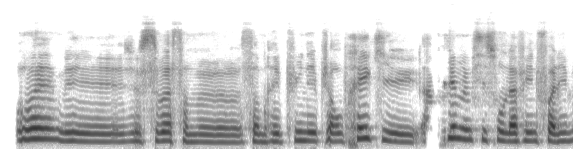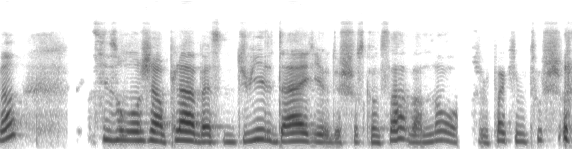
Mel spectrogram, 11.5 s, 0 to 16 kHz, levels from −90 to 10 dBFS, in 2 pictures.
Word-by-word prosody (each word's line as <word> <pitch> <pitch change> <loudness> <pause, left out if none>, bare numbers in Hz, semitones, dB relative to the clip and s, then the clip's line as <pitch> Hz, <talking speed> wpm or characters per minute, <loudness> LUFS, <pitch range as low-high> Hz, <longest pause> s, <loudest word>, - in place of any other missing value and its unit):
Ouais, 255 +2 +5
mais 195 -4 -1
je 205 +1 -4
sais 200 +2 -5
pas, 210 0 +3
ça 205 -1 -5
me 175 -1 -3
ça 185 +2 -3
me 180 - -4
répugne 200 +3 -3
et 210 -1 +2
puis 205 - -2
après 230 +8 +2
qu'ils 200 -9 -3
après 200 +8 0
même 255 -2 +1
s'ils 240 -1 -7
sont 220 0 -1
lavés 200 +1 +3
une 210 - -5
fois 200 0 +3
les 200 +2 -2
mains, 270 +11 +1 0.8
s'ils 235 -3 -3
ont 230 - 0
mangé 220 0 +2
un 205 -3 +5
plat 225 +3 +7
à - - +6
base 185 -1 0
d'huile, 200 +4 -3
d'ail, 195 0 +3
heu, 180 - -3
de - - -7
choses 175 -2 -10
comme 170 -1 -5
ça, 230 +9 0
bah 245 - -5
non, 190 0 -5 0.2
je - - -13
veux 165 - -10
pas 215 +7 -4
qu'ils 205 -1 -9
me 190 - -9
touchent. 230 +6 -11
205 Hz, 235 wpm, -22 LUFS, 190-225 Hz, 0.8 s, plat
